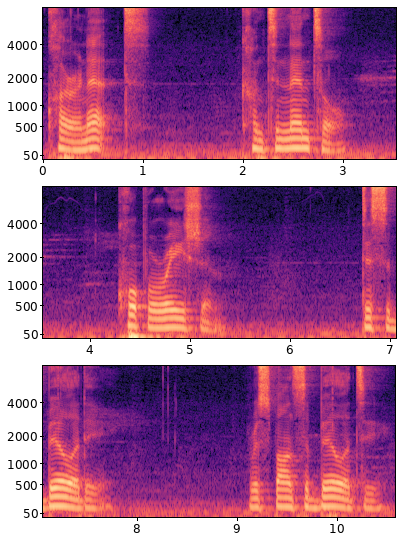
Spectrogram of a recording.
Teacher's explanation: Trọng âm ở âm tiết thứ ba trở lên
